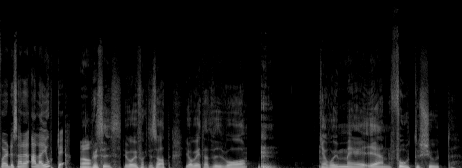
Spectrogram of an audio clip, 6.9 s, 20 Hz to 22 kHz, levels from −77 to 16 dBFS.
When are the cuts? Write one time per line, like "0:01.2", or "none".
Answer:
0:01.8

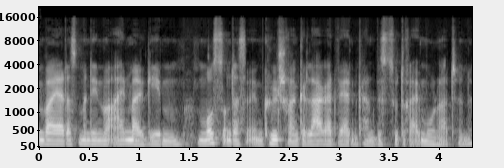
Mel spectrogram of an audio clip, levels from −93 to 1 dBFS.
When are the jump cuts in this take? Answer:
0:02.0

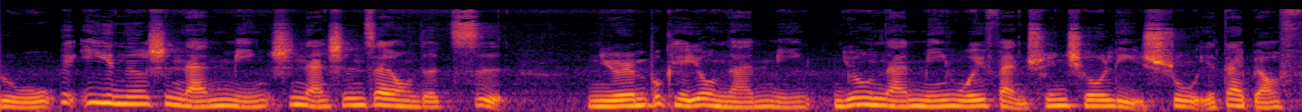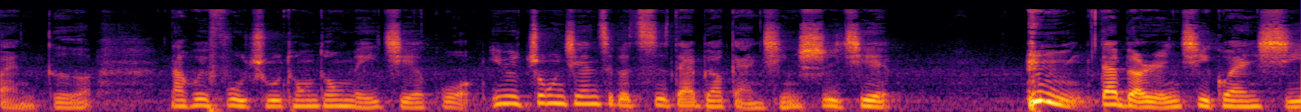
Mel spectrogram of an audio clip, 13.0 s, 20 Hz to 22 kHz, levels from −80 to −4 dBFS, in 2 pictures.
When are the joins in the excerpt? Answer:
none

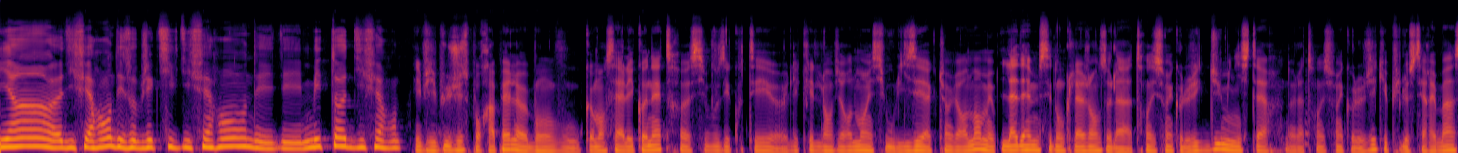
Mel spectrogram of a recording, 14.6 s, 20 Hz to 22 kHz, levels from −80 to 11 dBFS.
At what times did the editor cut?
0:04.1
0:09.9

